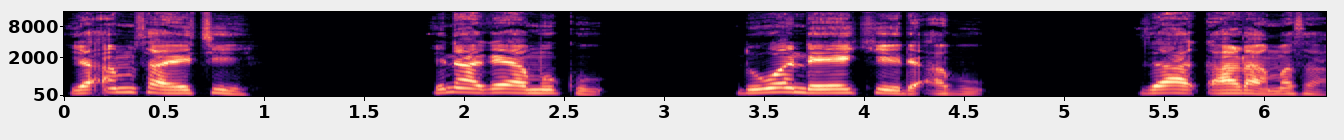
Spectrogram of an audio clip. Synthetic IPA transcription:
jaː˦ʔa˦msaː˨jaː˦t͡ʃeː˦˨ | ʔɪ˦naː˨ɡɐ˦jaː˨mʊ˦kʷu˨ʔ | dʊ˦kwɐ˦nda˨jɐ˦kʲeː˨da˨ʔa˨bu˨ | zaː˦ʔa˨kʼaː˦ɽaː˨mɐ˦s̬a̰˨ʔ

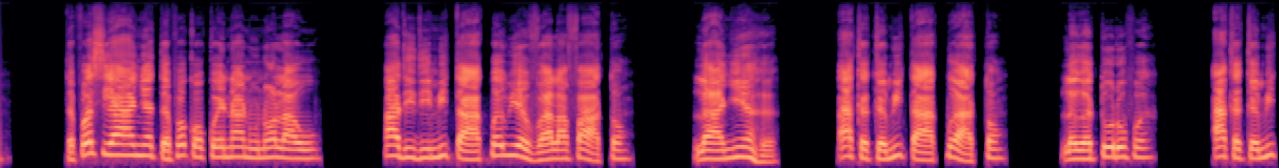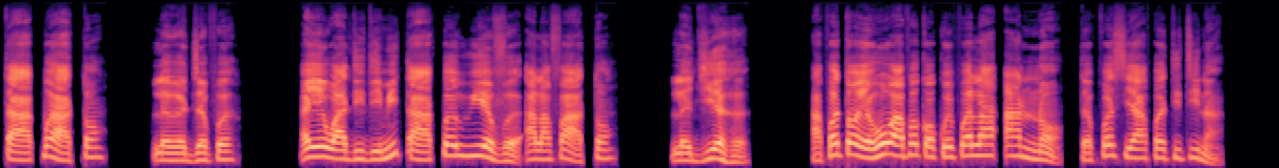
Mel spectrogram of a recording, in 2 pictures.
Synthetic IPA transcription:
t̪ɛ˨ɸɛ˦si˨˦a˨˦ɲɛ̃˦t̪ɛ˨ɸɛ˦kɔ˦kɔ˦ɛ˦nã˦nũ˨nɔ̃˦la˦wo˦ | a˦d̪i˨d̪i˨mĩ˦t̪a˨a˨k͡pɛ˦wi˦ɛ˨vɛ˨a˨la˦fa˦a˨t̪ɔ̃˦ | lɛ˨a˨ɲĩ˦ɛ˦ɦɛ̰˨ | a˦kɛ˨kɛ˦˨mĩ˦t̪a˨a˨k͡pɛ˦a˨t̪ɔ̃˦ | lɛ˨ɣɛ˨t̪o˦ɖo˦ɸɛ˦ | a˦kɛ˨kɛ˨mĩ˦t̪a˨a˨k͡pɛ˦a˨t̪ɔ̃˦ | lə˨ɣɛ˨d͡ʒɛ˨ɸɛ˦ | e˦jɛ˦wo˨a˨d̪i˨d̪i˨mĩ˦t̪a˨a˨k͡pɛ˦wi˦ɛ˦vɛ˨ʔa˨la˨fa˦a̰˨t̪ɔ̃˦ | lɛ˨d͡ʑi˦ɛ˦ɦɛ̰˨ | a˨ɸɛ˦t̪ɔ̃˦je˨ɦo˦wa˨ɸɛ˦kɔ˦kɔ˦i˨ɸə˦la˦a˦nɔ̰̃˨t̪ə˨ɸɛ˦si˨a˨ɸɛ˦t̪i˦t̪i˦nã̰˨

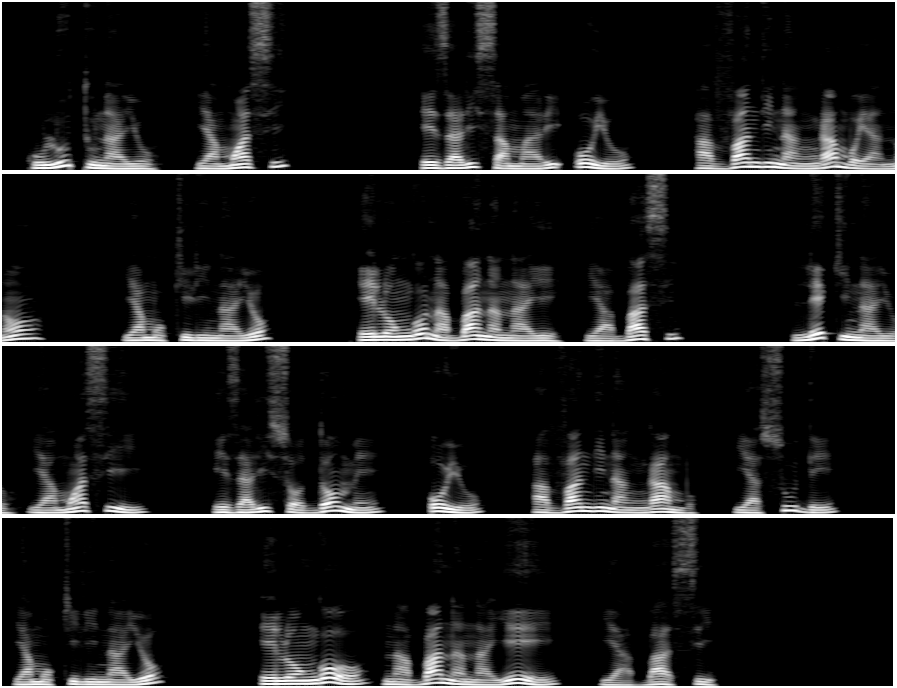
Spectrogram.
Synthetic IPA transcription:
ku˨lu˦tu˨na˨jɔ˦ | ja˨mwa˦si˦ | e˨za˨li˦sa˨ma˨ʁi˦o˦jo˦ | a˨va˦ndi˦na˨ŋɡa˦mbo˨ja˨nɔ˦ʁ | ja˨mo˨ki˨li˨na˨jɔ˦ | e˨lɔ˨ŋɡɔ˦na˨ba˦na˨na˨je˦ | ja˨ba˦si˦ | le˦ki˨na˨jɔ˦ja˨mwa˦si˦ | e˨za˨li˦so˨dɔ˦mɛ˨ | o˦jo˦ | a˨va˦ndi˦na˨ŋɡa˦mbo˨ | ja˨su˦de˨ | ja˨mo˨ki˨li˨na˨jɔ˦ | e˨lɔ˨ŋɡɔ˦na˨ba˦na˨na˨je˦ | ja˨ba˦si˦

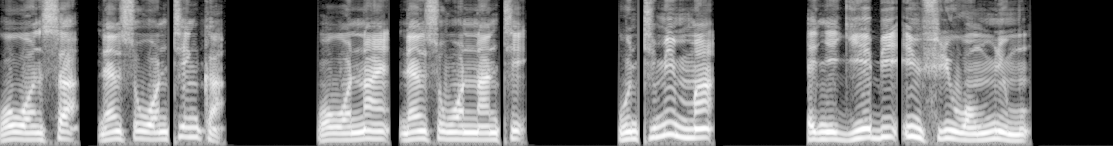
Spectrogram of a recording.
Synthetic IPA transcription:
wɔ˨wɔ̃˨n̩˨sa˦nɛ̃˨n˦sʊ˦wɔ̃˨n˨tʰɪ̃˦ŋ̩˦kʰã̰˨ | wɔ˨wɔ˨nã˦nnɛ̃˨n̩˦sʊ˦wɔ̃˨nːã˨n˨tʰɪ˦ | wɔ̃˨n̩˨tʰũ˨mĩ˦m̩˨˦mã˦ | æ˨ɲæ̃˨d͡ʑi˨æ˦bi˦ʔm̩˨fi˨ɾi˦wɔ̃˨m˦mĩ˦ĩ˨mũ˦

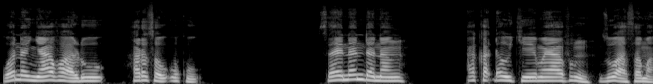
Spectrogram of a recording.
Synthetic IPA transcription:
wɐ˦nːɐ˨ɲjaː˦ɸaː˨ɽu˦ | ha˦rsa˨wʔʊ˦kʷu˨ | sa˦jnɐ˦nda˨nɐ˦ŋ | ʔa˦ka˨ɗa˦wkʲeː˦mɐ˦jaː˦ɸɪ˦nzʊ˦waː˨sɐ˦ma˨ʔ

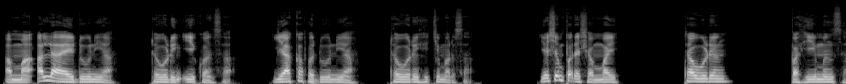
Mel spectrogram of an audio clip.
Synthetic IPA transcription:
ʔa˨mːaː˦ʔa˦lːaː˨jaː˦ji˦duː˦nɪ˦jaː˨ | ta˦wʊ˦ɽɪ˦ŋʔiː˦kʷɔ˨nsa̰˨ʔ | jaː˦kɐ˦ɸa˨duː˦nɪ˦jaː˨ | ta˦wʊ˦ɽɪ˦ŋɦɪ˦kʲɪ˦mɐ˨rsa̰˨ʔ | jaː˦ʃɪ˦mɸɐ˨ɗa˨ʃɐ˨mːa˦j | ta˦wʊ˦ɽɪ˦m | ɸɐ˨ɦiː˦mʊ˦nsa̰˨ʔ

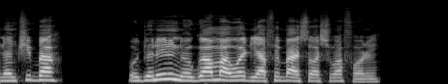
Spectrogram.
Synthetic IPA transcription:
nã˨ɲ̩˨t͡ɕᶣi˦ba˦ | o˨d͡ʑᶣo˨nĩ˦nʊ̃˦nɪ̃˨o˨ɡu˦a˦mã˦˨wɔ˦æ˦dɪ˨a˨fɪ˦ba˦˨sɛ˦ɔ˨ɕɪ˦wa˦fɔ˨ɾɪ˦

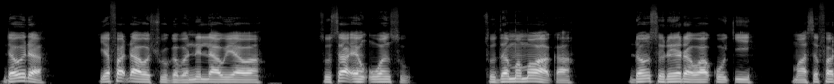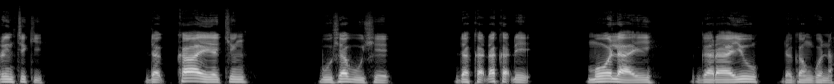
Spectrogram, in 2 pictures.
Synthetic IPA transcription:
da˦wdaː˨ | jaː˦ɸɐ˦ɗaː˨wa˨ʃuː˨ɡɐ˨bɐ˨nːɪ˦nlaː˦wɪ˦jaː˦waː˦ | su˨sa˦˨j̰ɐ˦ŋʔʊ˦wɐ˦nsu˨ | su˨zɐ˦ma˦mɐ˦waː˨kʼaː˦ | dɔ˦nsu˨ɽeː˦ɽa˨waː˦kʷʼoː˦kʲʼiː˦ | maː˨suː˦ɸɐ˦ɾɪ˦nt͡ʃɪ˦kʲiː˨ | da˨kaː˦ja˨jɐ˦kʲɪ˦ŋ | buː˨ʃ̬a˦buː˨ʃeː˦ | dɐ˨kɐ˨ɗa˦kɐ˨ɗeː˦ | moː˦laː˨jiː˦ | ɡa˨ɽaː˨juː˦ | da˨ɡɐ˦ŋɡʷʊ˦naː˨

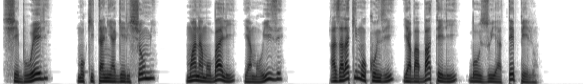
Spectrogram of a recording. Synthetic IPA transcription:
ʃe˨bu˨e˦li˦ | mo˨ki˨ta˨ni˨ja˨ɡe˨ʁi˨ʃo˦mi˦ | mwa˦na˨mo˨ba˦li˨ | ja˨mo˨i˦ze˦ | a˨za˨la˦ki˦mo˨ko˨nzi˨ | ja˨ba˨ba˦te˨li˨ | bo˨zu˨ja˨te˦pe˨lo˨

